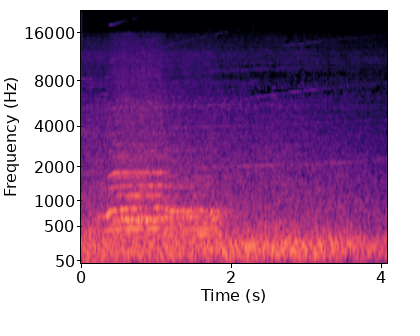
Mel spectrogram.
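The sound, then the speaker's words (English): A train horn sounds one sustained, bright blast over a heavy rumble of rolling wheels, then fades while the deep mechanical noise of the moving train carries on. No one speaks. “Once the door was closed, the space train blew its horn and blasted off the disco planet towards space.”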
